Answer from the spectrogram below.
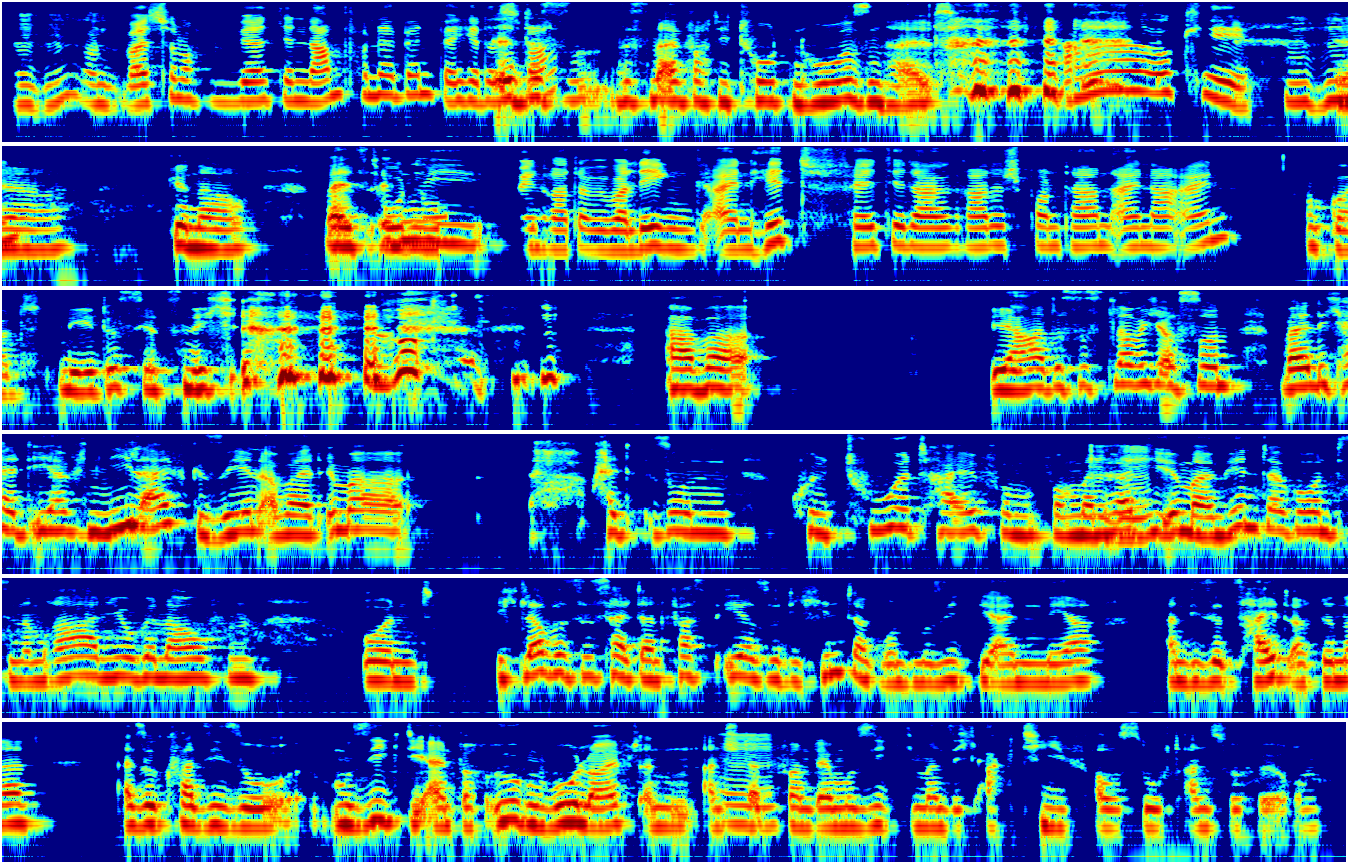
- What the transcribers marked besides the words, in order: laugh; other background noise; laugh; laughing while speaking: "Okay"; chuckle; exhale
- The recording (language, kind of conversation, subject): German, podcast, Was hat deinen Musikgeschmack als Teenager geprägt?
